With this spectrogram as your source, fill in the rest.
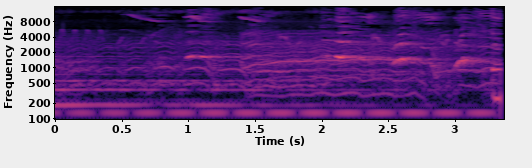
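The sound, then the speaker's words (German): A puppy from a young litter whimpers and squeaks, thin high whines that bend up and down in pitch, some short and yipping, over a steady low hum. No one speaks. “Eins der Babys buhlt besonders wild um deine Aufmerksamkeit. Winselnd, jaulend und quiekend springt er immer wieder an”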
